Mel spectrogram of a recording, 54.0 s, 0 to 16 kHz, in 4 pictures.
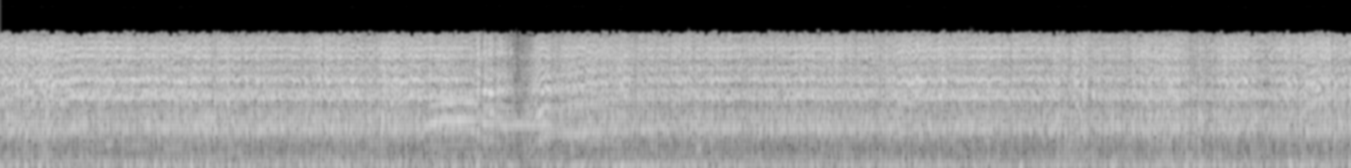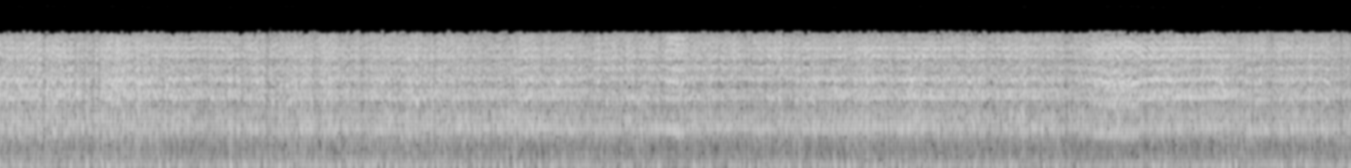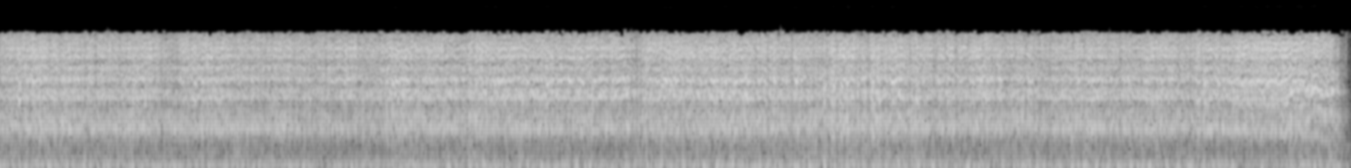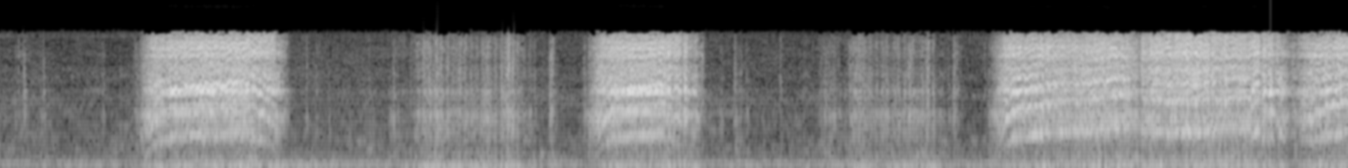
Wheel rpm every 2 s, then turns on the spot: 220, 230, 160, 220, 230, 240, 230, 230, 230, 230, 230, 230, 230, 230, 230, 230, 230, 230, 230, 230, 60, 100, 10, 60, 20, 120, 160.
40-42 44-50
